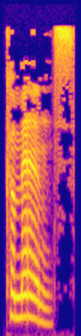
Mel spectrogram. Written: commends

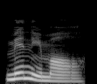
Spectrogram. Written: minimill

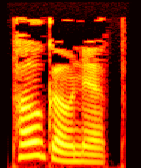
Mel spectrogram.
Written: pogonip

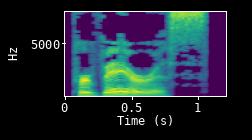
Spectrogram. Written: purveyoress

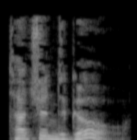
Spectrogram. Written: touch-and-go

